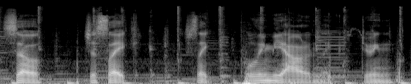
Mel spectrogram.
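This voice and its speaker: Man, very deep voice, chatty, casual, filler-heavy, soft guitar behind. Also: steady tone, measured pace. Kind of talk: casual interview testimonial.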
